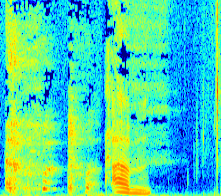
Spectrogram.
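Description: A person coughs a few times in quick, harsh bursts with short breaths between them. The last cough is more drawn out and throaty, and a faint click follows.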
